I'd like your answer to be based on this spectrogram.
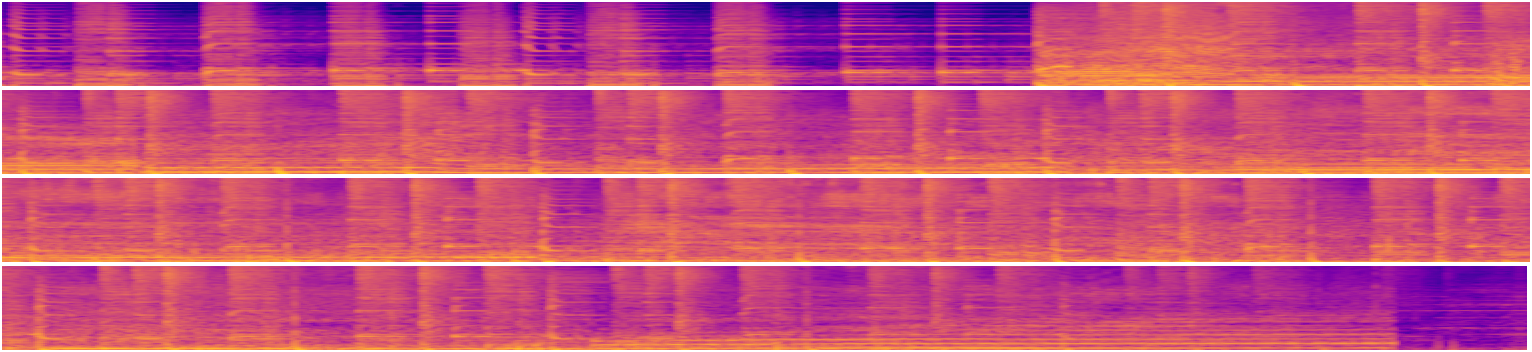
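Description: Formula Vee race cars circuit Mondello Park during Friday testing, engines loud and continuous with shifting pitch as cars accelerate and pass, after a brief quieter opening.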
